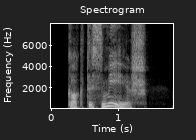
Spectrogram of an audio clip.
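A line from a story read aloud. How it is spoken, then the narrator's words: Hiss. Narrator (Russian): зашипел Влад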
